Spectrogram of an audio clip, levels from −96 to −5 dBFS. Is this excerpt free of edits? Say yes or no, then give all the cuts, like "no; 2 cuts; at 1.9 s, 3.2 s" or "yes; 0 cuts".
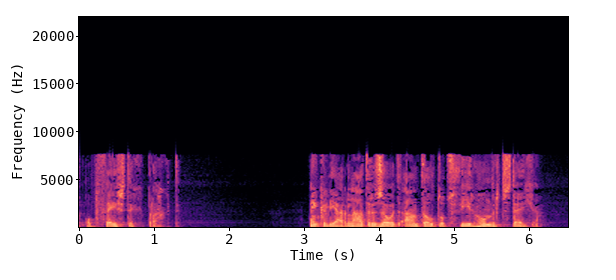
yes; 0 cuts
